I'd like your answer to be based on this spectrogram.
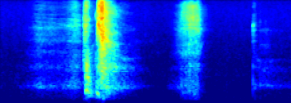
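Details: Woman with cat allergy flare after returning home: quick inhaled build-up, loud explosive sneeze, then a softer sneeze and a small stifled one; three allergic sneezes.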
